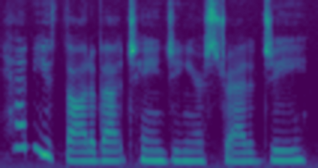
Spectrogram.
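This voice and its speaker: A woman's voice: lowish voice, very animated, a little fast, a little mellow, no room sound. A woman playing a supportive, frank young best friend in a radio drama, with a direct, encouraging, conversational manner. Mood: concerned. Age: young adult. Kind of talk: scripted radio drama dialogue.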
